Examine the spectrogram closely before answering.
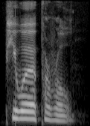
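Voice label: "pueperal", English word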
